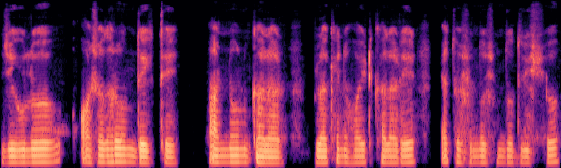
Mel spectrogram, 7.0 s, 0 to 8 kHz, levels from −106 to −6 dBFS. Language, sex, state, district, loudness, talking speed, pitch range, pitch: Bengali, male, West Bengal, North 24 Parganas, -23 LUFS, 120 wpm, 110-115 Hz, 110 Hz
